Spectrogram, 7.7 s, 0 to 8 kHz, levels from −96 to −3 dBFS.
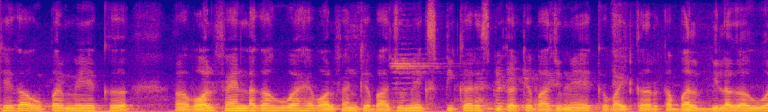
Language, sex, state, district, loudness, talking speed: Hindi, female, Arunachal Pradesh, Papum Pare, -17 LUFS, 225 wpm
